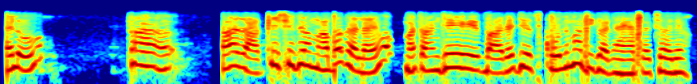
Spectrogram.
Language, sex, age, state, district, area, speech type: Sindhi, female, 18-30, Rajasthan, Ajmer, urban, conversation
